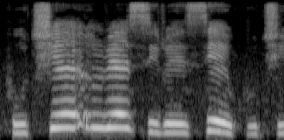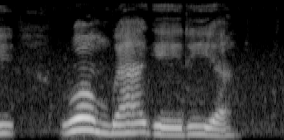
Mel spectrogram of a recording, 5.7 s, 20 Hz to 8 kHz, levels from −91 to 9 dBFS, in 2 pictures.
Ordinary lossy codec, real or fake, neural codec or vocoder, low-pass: none; real; none; 7.2 kHz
